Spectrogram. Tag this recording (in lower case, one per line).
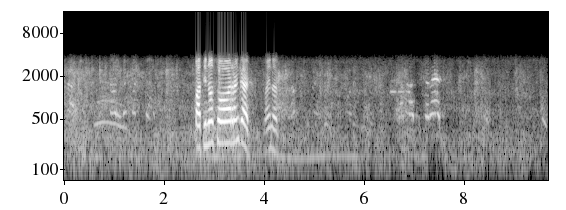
speech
